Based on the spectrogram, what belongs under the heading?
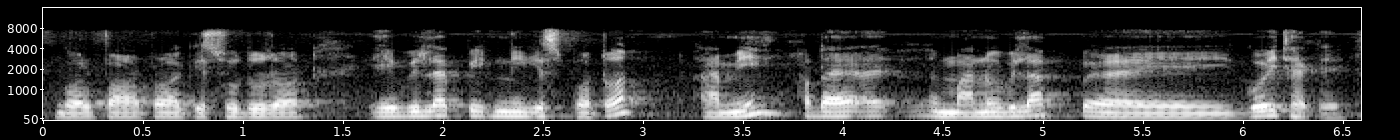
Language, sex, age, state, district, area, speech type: Assamese, male, 30-45, Assam, Goalpara, urban, spontaneous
